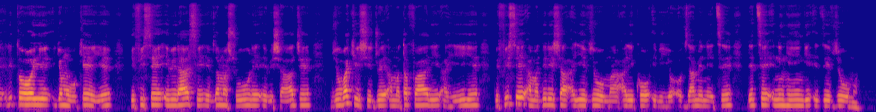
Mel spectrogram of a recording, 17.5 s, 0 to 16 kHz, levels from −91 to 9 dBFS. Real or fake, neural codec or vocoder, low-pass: real; none; 14.4 kHz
